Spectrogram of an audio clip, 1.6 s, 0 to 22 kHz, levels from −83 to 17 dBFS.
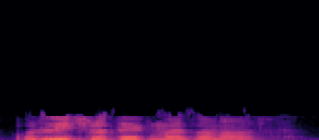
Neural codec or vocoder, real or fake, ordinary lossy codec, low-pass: none; real; AAC, 16 kbps; 19.8 kHz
